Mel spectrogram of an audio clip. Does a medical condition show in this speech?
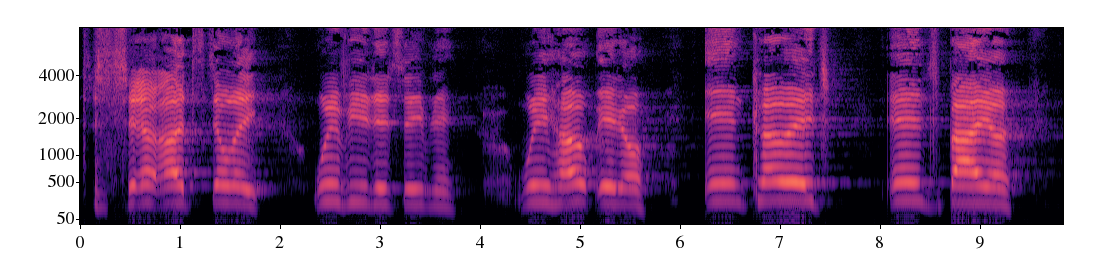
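Yes: cerebral palsy; three botox shots every 3 months at Vanderbilt relax arm muscles, allow straightening arm.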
